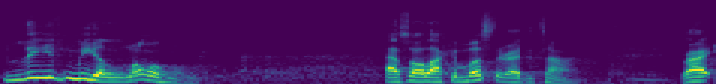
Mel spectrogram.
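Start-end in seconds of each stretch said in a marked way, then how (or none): 0.0-1.3 put-on slow, louder, sulky five-year-old; a petulant kid's leave me alone; childish retort. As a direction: pout it out like a child. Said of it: "with the maturity of a five-year-old".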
